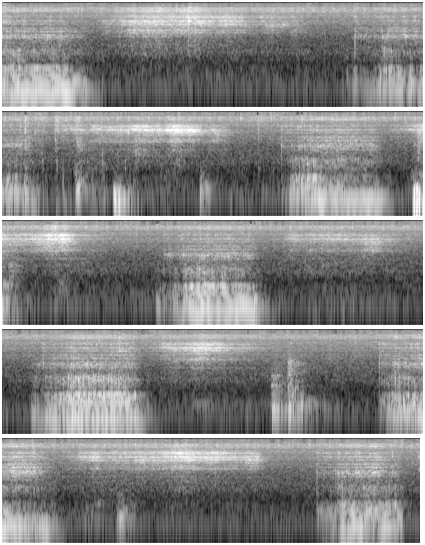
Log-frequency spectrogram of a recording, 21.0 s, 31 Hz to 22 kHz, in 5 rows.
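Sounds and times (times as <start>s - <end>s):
puppy snoring: 0.0s - 2.4s, 3.4s - 6.4s, 7.0s - 9.2s, 10.0s - 12.2s, 12.9s - 14.9s, 16.4s - 21.0s
faint breathing: 1.0s - 3.0s, 4.9s - 6.6s, 11.2s - 12.7s, 14.0s - 15.4s, 17.2s - 19.7s.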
